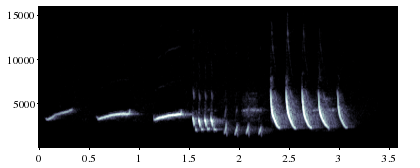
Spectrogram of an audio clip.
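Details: A common nightingale sings at dawn to outdo rivals, opening with three soft rising whistles, then a quick jumble of clicks and chirps and a loud series of sweeping slurred notes.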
